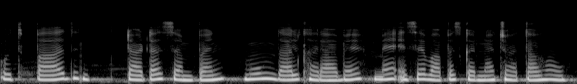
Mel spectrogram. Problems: echo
